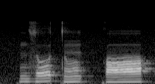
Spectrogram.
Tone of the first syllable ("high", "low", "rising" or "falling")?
rising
